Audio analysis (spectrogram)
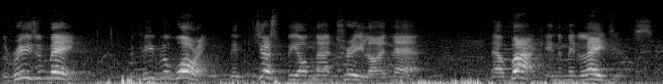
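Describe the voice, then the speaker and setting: A man's voice: high voice, normal speed, distant mic. An Englishman presenting a live comic castle show outdoors, projecting theatrically without a microphone. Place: outdoors at a castle before a crowd. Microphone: no microphone, recorded from the audience. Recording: loud crowd and outdoor noise.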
